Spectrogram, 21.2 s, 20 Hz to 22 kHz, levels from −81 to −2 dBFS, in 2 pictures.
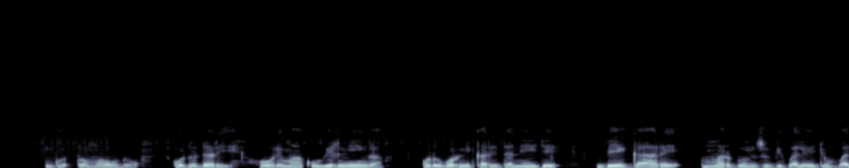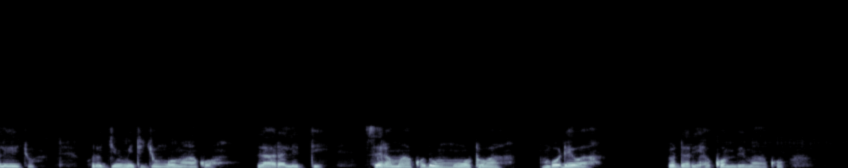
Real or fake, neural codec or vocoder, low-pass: real; none; 5.4 kHz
